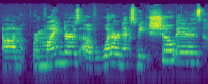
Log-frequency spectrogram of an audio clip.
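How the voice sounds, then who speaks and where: A woman hosting a live health show, chatting casually and rambling a little, with a slightly hoarse, raspy voice. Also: on the high side, slow, a bit bright. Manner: chatty, rambling, greets viewers by name. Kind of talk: casual live-stream chat. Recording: echoey room.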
